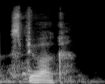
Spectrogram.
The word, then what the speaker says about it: Spivak: Sergey the polar bear Spivak. – Spivak. – Spivak. Spivak. Spivak. – I mean, I hear Spivak. You know, I actually, as long as you're emphasizing the first syllable, I don't really think it matters.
